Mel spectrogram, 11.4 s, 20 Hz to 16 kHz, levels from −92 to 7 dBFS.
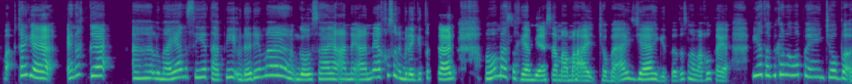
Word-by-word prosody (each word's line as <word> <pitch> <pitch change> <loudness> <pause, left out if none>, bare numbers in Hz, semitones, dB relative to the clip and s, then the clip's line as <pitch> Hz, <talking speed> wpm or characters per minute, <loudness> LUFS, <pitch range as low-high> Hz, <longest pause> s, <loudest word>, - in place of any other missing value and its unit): ma - - -3
kan 410 +2 +1
kayak, 290 - +6 0.2
"Enak 370 - -3
nggak?" 390 0 +4 0.4
"Eee, 275 +1 0
lumayan 265 +6 +1
sih, 335 0 -1
tapi 235 +9 -2
udah 225 0 -1
deh, 325 - 0
Ma, 400 -2 +1
nggak 230 -1 +3
usah 245 +1 -1
yang 240 -1 0
aneh-aneh," 235 +6 0
aku 415 +4 -5
sudah 305 - +1
bilang 225 -2 +2
gitu 245 +4 -7
kan. 240 +1 +6 0.4
"Mama 340 +9 +1
masak 285 -5 -4
yang 215 - +4
biasa 205 +1 0
Mama 190 0 -1
a 185 - +2
coba 185 -4 -5
aja," 245 0 +3
gitu. 175 -7 -8
Terus 245 - -5
mamaku 220 +3 -3
kayak, 190 -3 -2 0.3
"Iya 425 +3 +1
tapi 405 -1 0
kan 440 +1 -1
Mama 420 0 -2
pengen 335 -6 -5
coba," 300 -2 0
265 Hz, 205 wpm, -22 LUFS, 230-340 Hz, 0.4 s, kayak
